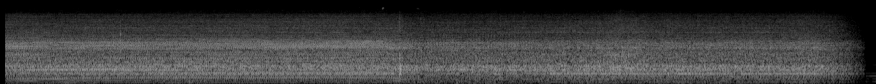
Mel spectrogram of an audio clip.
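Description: Honda VTR250 motorcycle on the move: its V-twin engine running steadily under wind rush on the microphone. The sound shifts slightly about four seconds in.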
